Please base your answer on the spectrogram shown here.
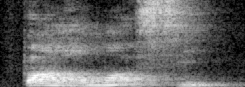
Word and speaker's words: pharmacie: exemple, comme vous voyez, lorsque P rencontre H, elle nous donne la prononciation de F. Comme vous voyez dans l'exemple, bien, le premier mot qui s'écrit avec PH, il nous donne F, pharmacie.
